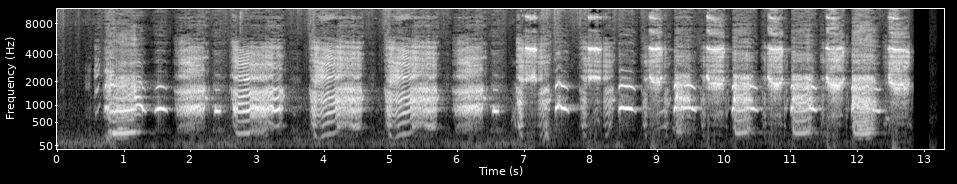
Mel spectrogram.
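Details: Adult donkey brays in a long series of harsh, see-sawing bursts that grow quicker toward the end.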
